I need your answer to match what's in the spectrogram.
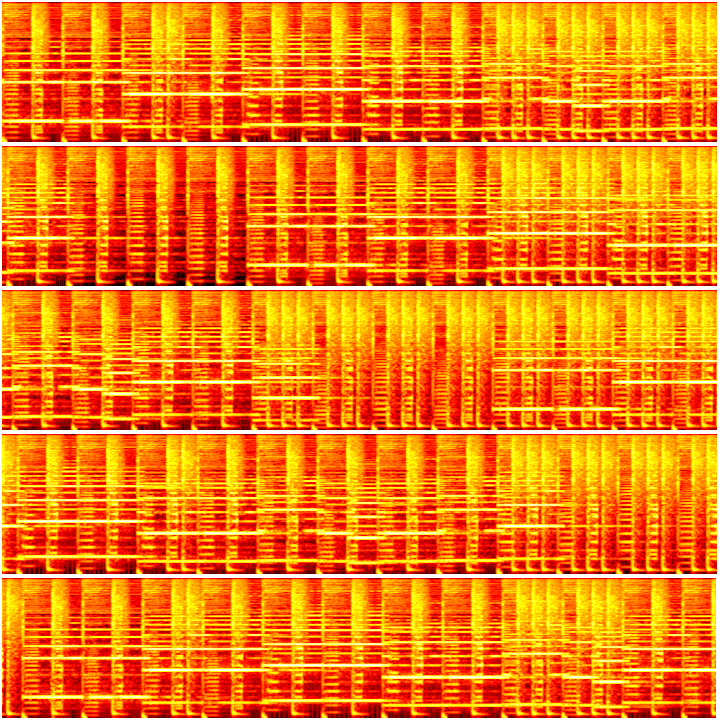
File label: German Polka; Bunny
